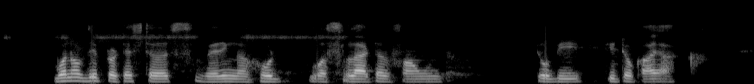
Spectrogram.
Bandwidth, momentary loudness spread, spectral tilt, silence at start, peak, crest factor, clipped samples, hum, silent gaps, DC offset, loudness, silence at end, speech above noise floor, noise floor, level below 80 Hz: 7.8 kHz; 13 LU; -6 dB/octave; 0.55 s; -8 dBFS; 20 dB; under 0.1%; none; none; under 0.1%; -29 LUFS; 0.6 s; 57 dB; -84 dBFS; -72 dBFS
